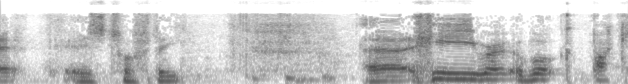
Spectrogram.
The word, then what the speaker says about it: Tufte: So Edward Tufte, I had to Google how to say it, is Tufte.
